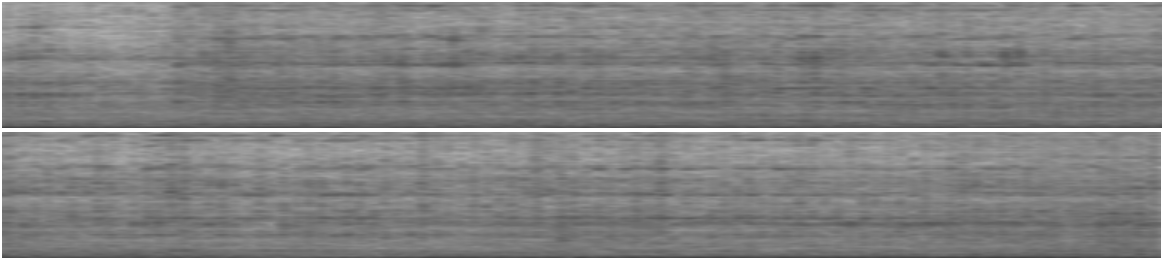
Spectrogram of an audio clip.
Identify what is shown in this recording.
unidentified impact machinery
